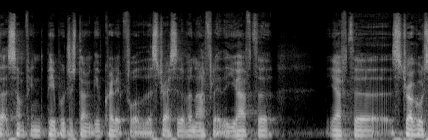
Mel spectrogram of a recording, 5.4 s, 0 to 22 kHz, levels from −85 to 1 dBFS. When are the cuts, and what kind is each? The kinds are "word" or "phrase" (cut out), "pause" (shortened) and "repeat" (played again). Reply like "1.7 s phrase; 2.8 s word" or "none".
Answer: none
